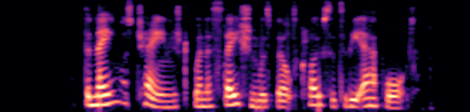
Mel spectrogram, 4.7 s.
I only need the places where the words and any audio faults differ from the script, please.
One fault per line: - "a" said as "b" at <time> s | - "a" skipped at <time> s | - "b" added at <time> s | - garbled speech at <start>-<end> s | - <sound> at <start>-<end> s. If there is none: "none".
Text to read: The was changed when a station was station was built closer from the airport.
- "name" added at 0.9 s
- "station was" skipped at 2.7 s
- "from" said as "to" at 3.4 s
